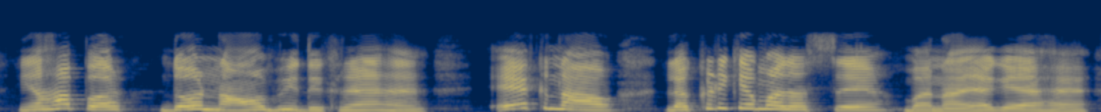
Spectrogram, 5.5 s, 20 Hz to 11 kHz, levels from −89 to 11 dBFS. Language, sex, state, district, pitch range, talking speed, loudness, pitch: Hindi, female, Jharkhand, Ranchi, 255-335 Hz, 185 wpm, -14 LUFS, 290 Hz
